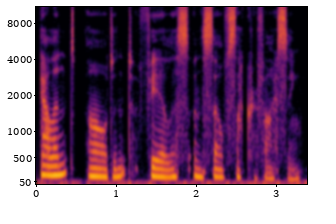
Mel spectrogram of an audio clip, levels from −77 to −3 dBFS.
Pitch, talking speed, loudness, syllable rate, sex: 145 Hz, 105 wpm, -21 LUFS, 3.8 syllables/s, male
